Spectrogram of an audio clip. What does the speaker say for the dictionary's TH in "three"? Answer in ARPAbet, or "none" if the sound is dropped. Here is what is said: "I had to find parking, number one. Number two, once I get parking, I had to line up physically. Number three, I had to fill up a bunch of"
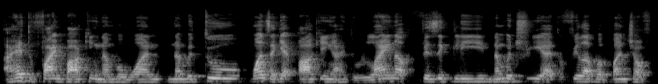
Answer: T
